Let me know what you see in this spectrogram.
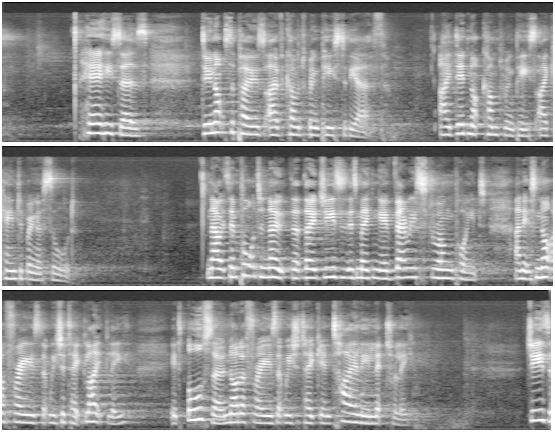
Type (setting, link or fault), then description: setting, large echoing room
